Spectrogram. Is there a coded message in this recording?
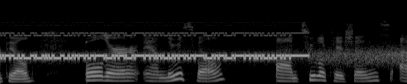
Yes: RTTY (75 baud, 170 Hz shift) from 0.0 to 3.1 s, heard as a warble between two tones, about 1360 Hz centre, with speech in English. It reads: … TEST 2E3QF 2E3QF CQ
